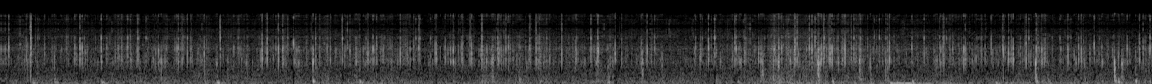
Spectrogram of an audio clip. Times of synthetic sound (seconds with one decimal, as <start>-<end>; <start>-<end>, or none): none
